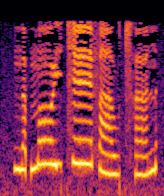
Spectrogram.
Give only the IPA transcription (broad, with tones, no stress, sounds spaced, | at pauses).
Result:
n̪ ɐ˨ p̚ m ɔː˥ j t͡s ɛː˥ f aː˨ w t͡sʰ ɐ˨˥ n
